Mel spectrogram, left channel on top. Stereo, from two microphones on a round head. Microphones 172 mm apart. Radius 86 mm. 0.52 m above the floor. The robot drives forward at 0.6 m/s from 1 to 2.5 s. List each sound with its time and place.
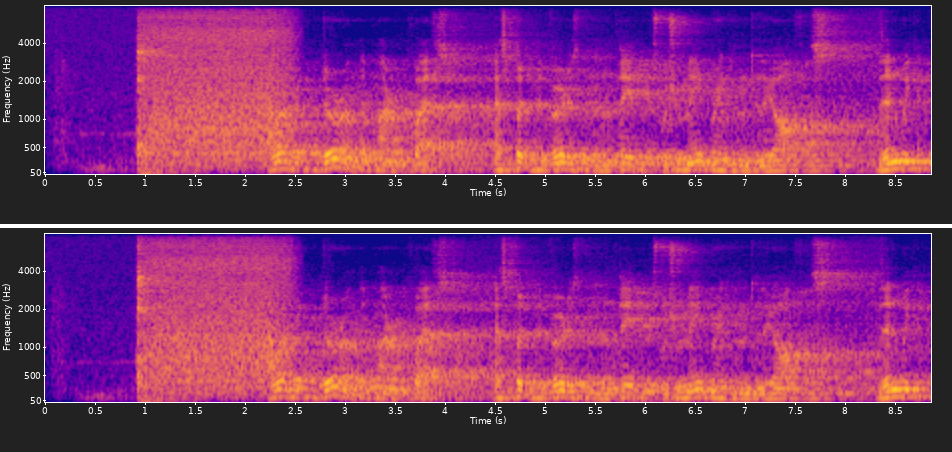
0.9 s breathing: 40° right (ahead or behind), 0.8 m; by 1.2 s 35° right (ahead or behind), 0.9 m
2.2 s a man speaking: 5° left (ahead or behind), 1.2 m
